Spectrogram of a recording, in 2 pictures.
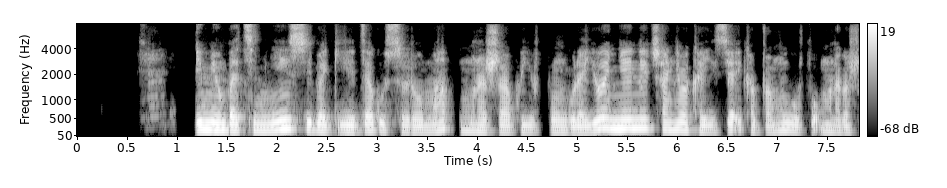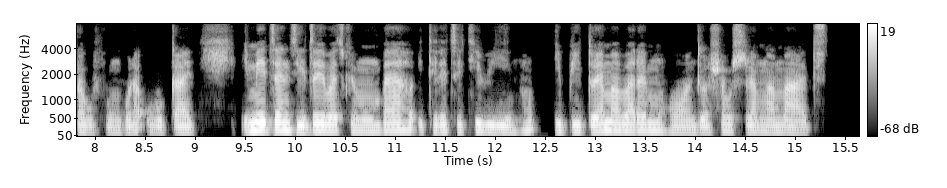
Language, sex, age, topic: Rundi, female, 18-24, agriculture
